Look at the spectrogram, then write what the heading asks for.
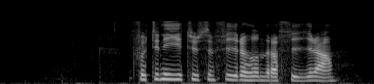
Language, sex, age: Swedish, female, 43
